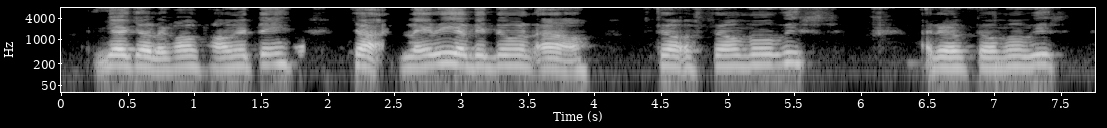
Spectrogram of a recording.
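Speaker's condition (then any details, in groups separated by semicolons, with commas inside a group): Cerebral palsy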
